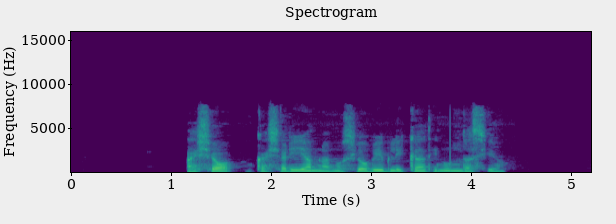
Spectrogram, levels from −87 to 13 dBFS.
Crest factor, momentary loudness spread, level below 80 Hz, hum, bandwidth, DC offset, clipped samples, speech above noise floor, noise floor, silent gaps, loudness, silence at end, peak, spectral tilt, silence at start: 20 dB; 9 LU; -58 dBFS; none; 8 kHz; under 0.1%; under 0.1%; over 68 dB; under -90 dBFS; none; -23 LUFS; 0.9 s; -4 dBFS; -6 dB/octave; 1.15 s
